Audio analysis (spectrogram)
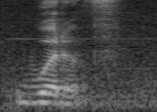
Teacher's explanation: Would, have, would've. Again, it's the first syllable, would've, that is stressed, and d've is short and low in pitch and volume. Would've. It would have been nice.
